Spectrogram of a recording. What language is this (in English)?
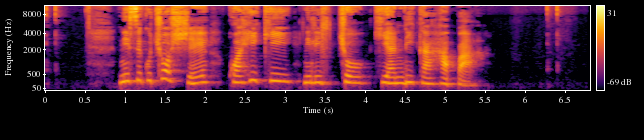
Swahili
